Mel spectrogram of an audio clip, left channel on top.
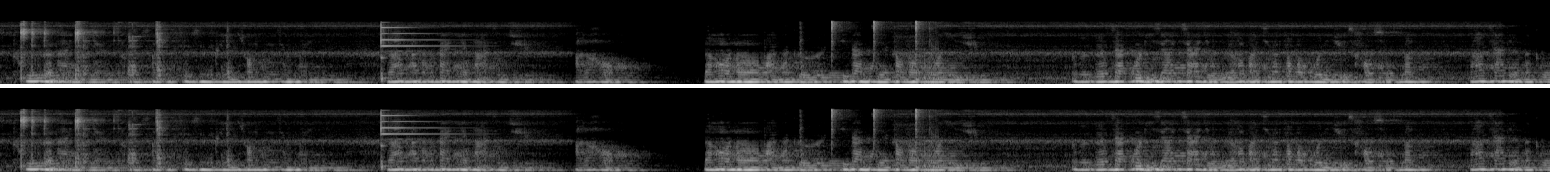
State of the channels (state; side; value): identical; both; correlation 1.00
